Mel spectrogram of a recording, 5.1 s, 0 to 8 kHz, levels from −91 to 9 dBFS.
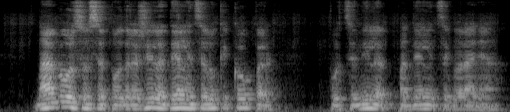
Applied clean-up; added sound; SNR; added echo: neural separator model SepFormer DNS4.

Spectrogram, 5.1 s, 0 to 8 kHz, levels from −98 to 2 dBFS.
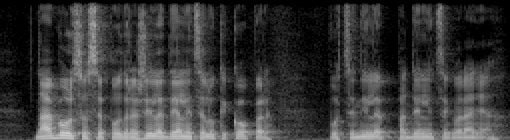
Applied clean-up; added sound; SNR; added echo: none; none; none; none.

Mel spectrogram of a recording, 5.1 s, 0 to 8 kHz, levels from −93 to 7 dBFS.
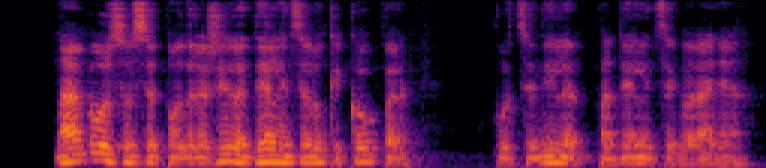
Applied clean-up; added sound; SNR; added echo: neural mask model DeepFilterNet 3.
